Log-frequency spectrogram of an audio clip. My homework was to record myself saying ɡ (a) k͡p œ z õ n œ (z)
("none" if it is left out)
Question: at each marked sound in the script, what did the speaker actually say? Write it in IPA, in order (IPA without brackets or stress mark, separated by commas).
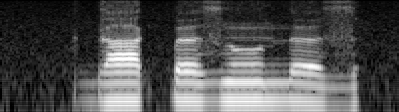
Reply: a, z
